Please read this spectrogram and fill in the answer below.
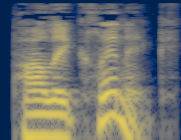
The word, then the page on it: polyclinic: British English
